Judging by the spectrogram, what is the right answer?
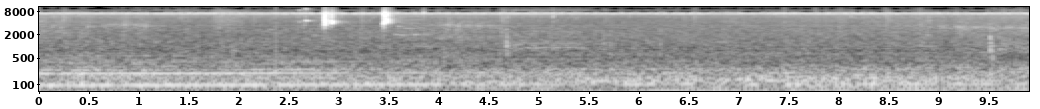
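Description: Steady low engine hum, as of a vehicle idling, with a constant high-pitched whine over it; about three seconds in, two short sharp squeaks.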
